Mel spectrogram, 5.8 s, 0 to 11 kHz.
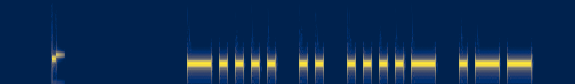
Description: Morse code, heard as a keyed tone, about 15 wpm, 700 Hz. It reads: 6I4W
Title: Four Challenging Letter-Number Combinations 15wpm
